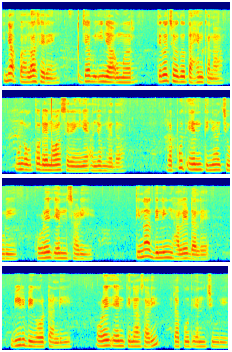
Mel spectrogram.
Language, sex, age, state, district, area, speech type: Santali, female, 45-60, Jharkhand, Bokaro, rural, spontaneous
